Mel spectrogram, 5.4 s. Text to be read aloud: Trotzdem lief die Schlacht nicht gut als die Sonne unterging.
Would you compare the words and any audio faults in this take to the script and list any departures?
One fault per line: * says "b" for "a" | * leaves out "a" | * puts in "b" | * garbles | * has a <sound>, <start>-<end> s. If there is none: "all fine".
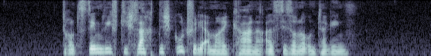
* puts in "für die Amerikaner"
